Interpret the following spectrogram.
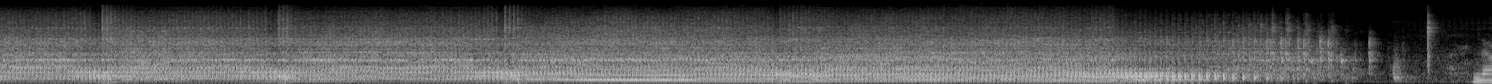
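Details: Exmark 21-inch commercial mower, after wheel work: even, rapid engine chatter runs steadily about twelve seconds then shuts down, with no grinding from the wheels; healthy.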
